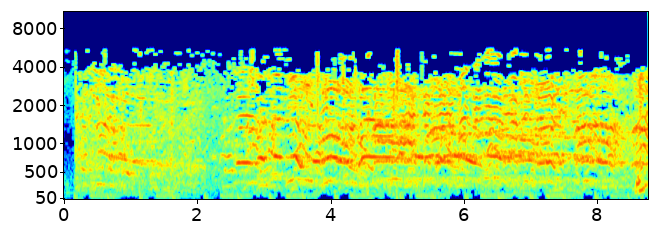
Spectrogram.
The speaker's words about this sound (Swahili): tunasikia hapo kwamba watu wakionyesha shangwe na furaha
